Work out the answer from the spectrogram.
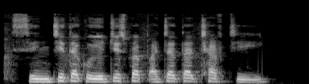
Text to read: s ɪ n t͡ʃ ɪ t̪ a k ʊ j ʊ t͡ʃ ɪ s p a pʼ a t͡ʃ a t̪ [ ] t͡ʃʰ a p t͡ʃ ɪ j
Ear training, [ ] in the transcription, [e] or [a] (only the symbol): a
